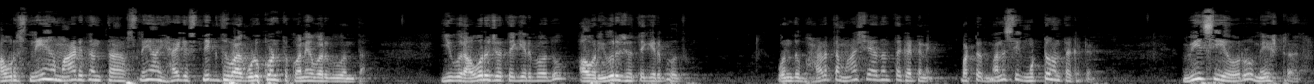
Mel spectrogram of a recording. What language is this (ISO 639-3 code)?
kan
